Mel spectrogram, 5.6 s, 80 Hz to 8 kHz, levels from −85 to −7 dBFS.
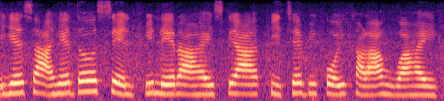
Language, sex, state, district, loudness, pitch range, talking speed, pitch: Hindi, female, Maharashtra, Washim, -14 LUFS, 220-250 Hz, 140 wpm, 235 Hz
